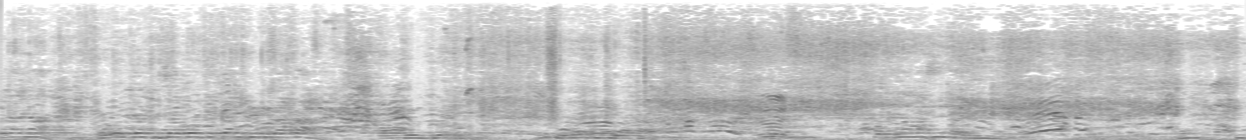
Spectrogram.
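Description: A crowd of men and women talks and calls out nearby, outdoors.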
